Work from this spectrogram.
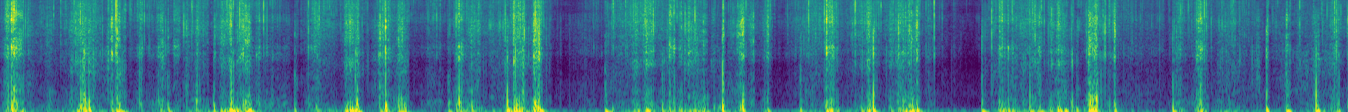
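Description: Long acrylic nails scratch and tap a white polyethylene packing foam sheet lying on a table. The result is a dense run of quick, dry crinkling taps and squeaky scrapes, mostly low and thumpy with faint bright edges, each hit dying out almost at once.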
